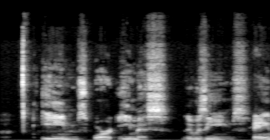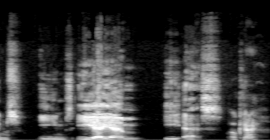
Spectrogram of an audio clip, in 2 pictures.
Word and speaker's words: Eames: It was Eames.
